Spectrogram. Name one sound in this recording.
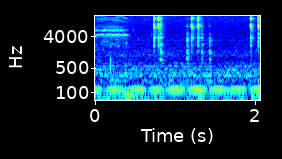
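Fire crackles softly.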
